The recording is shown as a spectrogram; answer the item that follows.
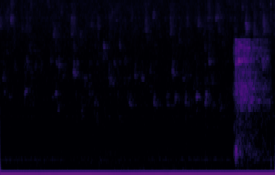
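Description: A cartoon water drop falls onto a face, heard as a single crisp drip plink near the end after a steady low hum, close and distinct, with no voices.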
